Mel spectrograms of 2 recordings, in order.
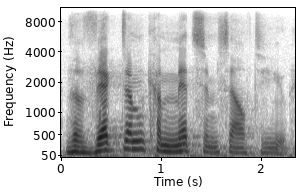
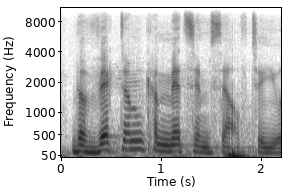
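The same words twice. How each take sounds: First: Repeated aloud. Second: Congregation reading along, louder; read aloud together. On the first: Pastor repeats the verse with congregation, firm. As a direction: read it out again, firm falling end. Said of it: "Let's say it again". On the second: Pastor leads congregation in reading it aloud. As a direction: say it out loud with them. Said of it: "read that with me out loud". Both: Shown as a demonstration.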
